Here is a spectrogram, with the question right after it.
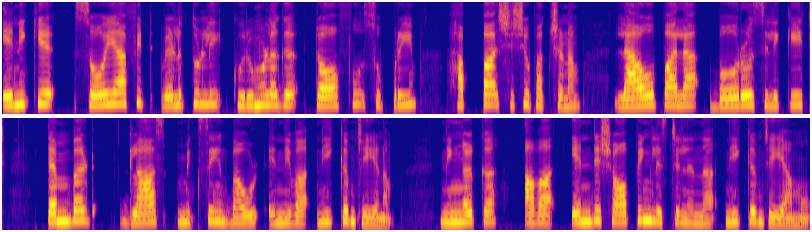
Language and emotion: Malayalam, neutral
